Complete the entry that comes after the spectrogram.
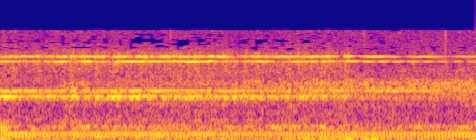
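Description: A telephone rings continuously and fairly loudly, one sustained bright, shrill tone with no pause between rings, over a low background hum. No one speaks.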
